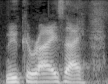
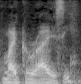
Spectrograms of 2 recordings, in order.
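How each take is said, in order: First: It is pronounced in a classical Greek-Latin style. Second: It is pronounced in an everyday English style. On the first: This is how it is really pronounced. "you throw on the Latin diphthong" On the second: This is how most people say it. "They're going to say something like"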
